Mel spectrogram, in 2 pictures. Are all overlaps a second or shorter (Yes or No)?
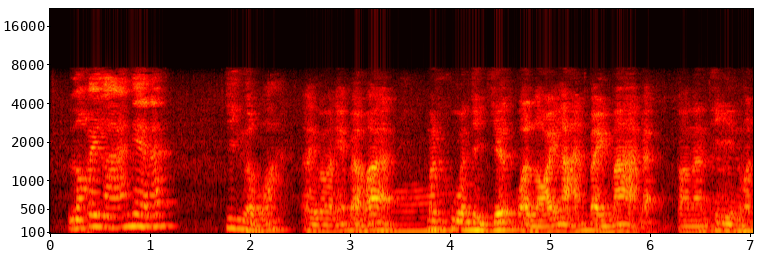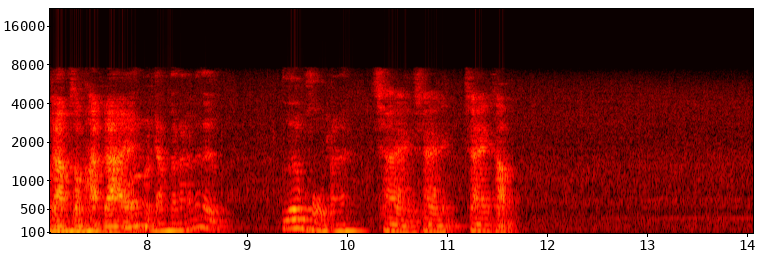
No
